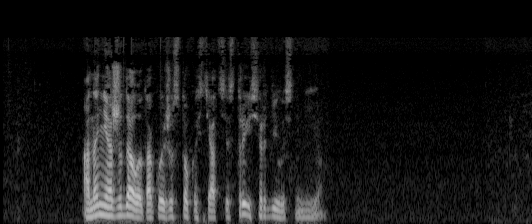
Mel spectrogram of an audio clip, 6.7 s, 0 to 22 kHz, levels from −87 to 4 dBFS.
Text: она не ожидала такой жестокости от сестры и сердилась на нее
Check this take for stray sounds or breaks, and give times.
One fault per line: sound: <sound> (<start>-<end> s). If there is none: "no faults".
no faults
